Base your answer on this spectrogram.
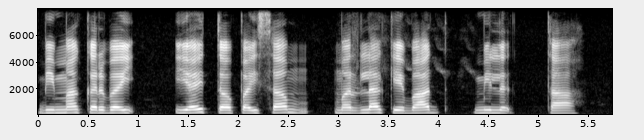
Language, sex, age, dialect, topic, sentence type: Magahi, female, 18-24, Central/Standard, banking, question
